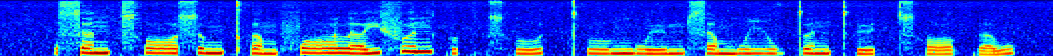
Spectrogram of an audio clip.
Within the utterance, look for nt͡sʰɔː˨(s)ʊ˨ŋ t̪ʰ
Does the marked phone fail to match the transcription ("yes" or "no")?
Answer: no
